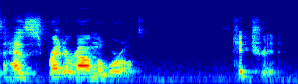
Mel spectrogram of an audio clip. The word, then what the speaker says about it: chytrid: Chytrid. Ooh, I like how they provided a pronunciation there because I would have said that wrong.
